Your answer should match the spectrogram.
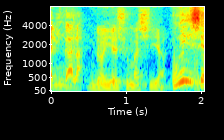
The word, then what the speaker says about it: Yeshua: point monsieur les journalistes, dans le monde entier la seule langue qui a gardé la vraie prononciation c'est à lingala. Parce que lingala on l'appelle Yesu Massia. Donc lorsque vous ajoutez entre Yesu Massia H a donc vous allez lire Yeshua Masia.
